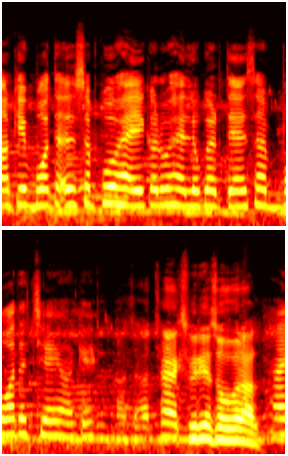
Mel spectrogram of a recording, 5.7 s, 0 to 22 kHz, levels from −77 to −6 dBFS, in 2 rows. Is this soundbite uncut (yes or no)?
yes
